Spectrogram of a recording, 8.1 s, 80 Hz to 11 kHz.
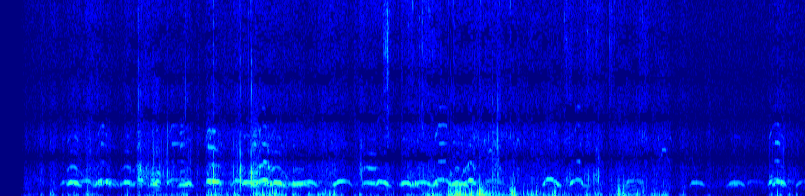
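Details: Two flocks of Trumpeter Swans taking flight, 29 January 2022, Columbia White-tailed Deer National Wildlife Refuge near Skamokawa, Washington: rapid, overlapping bugling honks, several a second, over heavy low thumping and splashing from wings and feet.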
